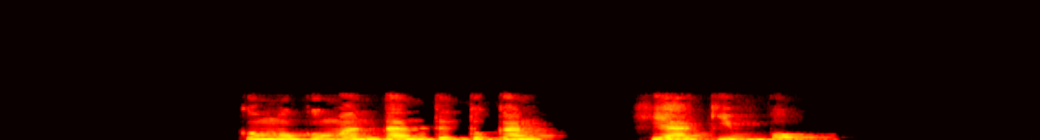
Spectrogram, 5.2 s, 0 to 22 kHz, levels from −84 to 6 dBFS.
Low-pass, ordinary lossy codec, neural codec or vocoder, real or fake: 7.2 kHz; Opus, 64 kbps; none; real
